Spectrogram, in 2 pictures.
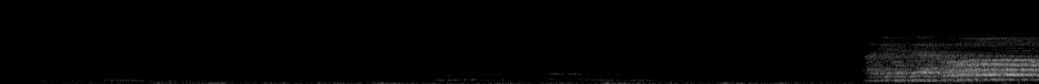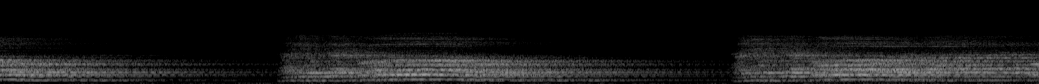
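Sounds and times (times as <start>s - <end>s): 
choir singing: 8.7s - 20.7s.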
